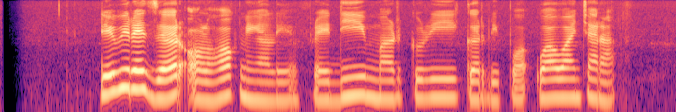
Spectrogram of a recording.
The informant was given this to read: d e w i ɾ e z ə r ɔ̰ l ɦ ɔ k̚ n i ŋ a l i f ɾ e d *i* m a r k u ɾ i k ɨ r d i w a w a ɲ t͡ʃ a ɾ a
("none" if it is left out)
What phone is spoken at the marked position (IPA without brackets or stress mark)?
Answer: i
